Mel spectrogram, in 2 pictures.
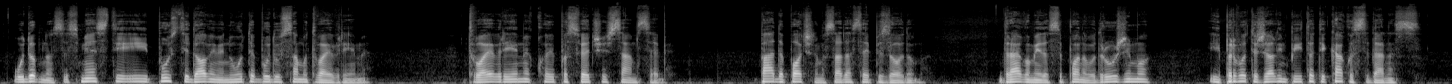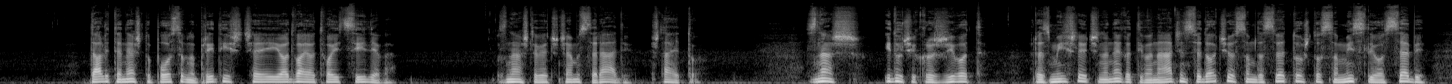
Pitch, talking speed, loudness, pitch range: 110 Hz, 160 wpm, -19 LUFS, 95-125 Hz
